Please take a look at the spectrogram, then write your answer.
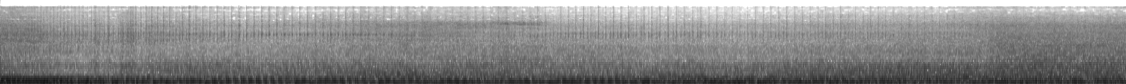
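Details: Motorcycle idling with a loose, uneven rattle and a tinny knock inside the engine over the low beat; piston slap suspected, cause unconfirmed.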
